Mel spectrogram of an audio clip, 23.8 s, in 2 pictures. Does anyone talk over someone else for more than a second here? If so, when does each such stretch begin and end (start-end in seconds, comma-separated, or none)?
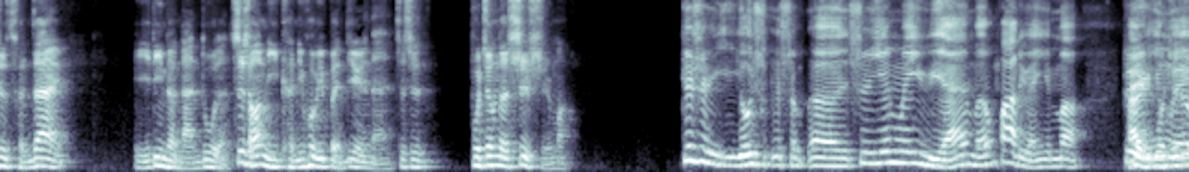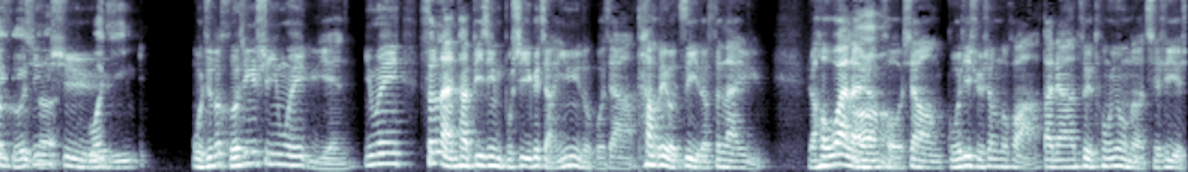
11.3-13.1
